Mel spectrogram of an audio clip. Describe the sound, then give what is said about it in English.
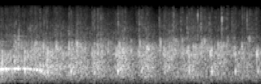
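A crowd applauds steadily for a young man who received an honors award, a dense, even wash of many hands clapping that holds at a fairly loud level for a few seconds without any voices standing out. “Would you give him one more round of applause?”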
